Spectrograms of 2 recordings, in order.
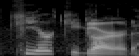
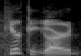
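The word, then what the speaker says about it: Kierkegaard: amazing how do you say his name again Kier guard KY guard yeah big fan sounds like a like a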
